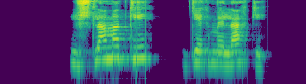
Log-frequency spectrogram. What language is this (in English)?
Central Puebla Nahuatl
